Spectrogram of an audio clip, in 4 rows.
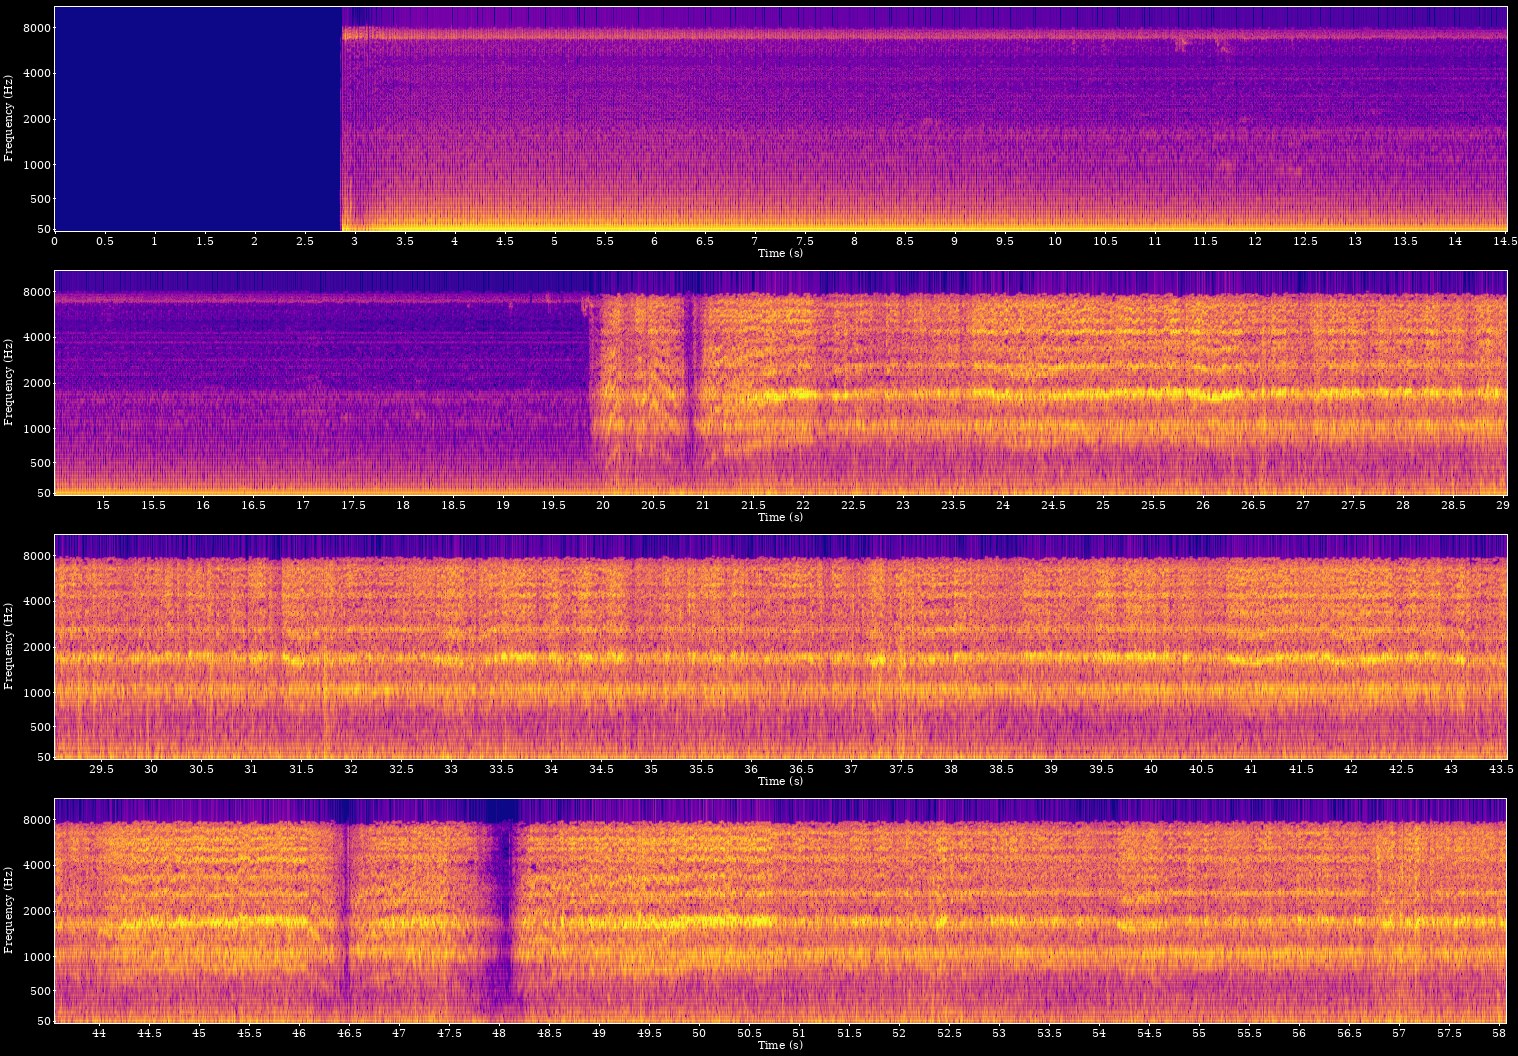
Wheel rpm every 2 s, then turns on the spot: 0, 0, 0, 0, 0, 0, 0, 0, 0, 0, 110, 220, 230, 230, 230, 230, 230, 230, 230, 230, 230, 220, 200, 110, 130, 230, 230, 230, 230.
none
